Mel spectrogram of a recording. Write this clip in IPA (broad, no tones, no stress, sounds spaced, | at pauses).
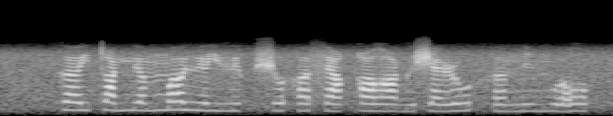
k ɜ j t̪ ɑ mʲ ɒ m ʌ vʲ ɒ j vʲ ɒ k ʃ ʊ h ʌ s æ q ʊ ʁ ɑ ɡ ə ʃ æ ɭ u h ə n̪ i m u ʁ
